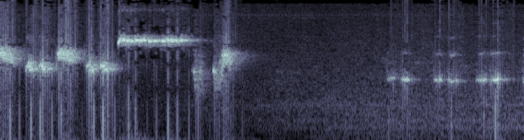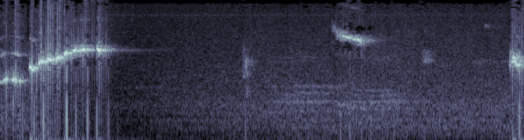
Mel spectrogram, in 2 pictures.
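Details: Canary song as a lure for other canaries: bursts of chirps and rolled notes, a high held whistle, then a rising trill, with clicks and a quiet gap before a single high note.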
